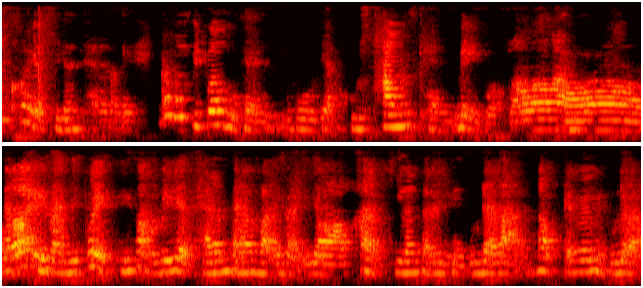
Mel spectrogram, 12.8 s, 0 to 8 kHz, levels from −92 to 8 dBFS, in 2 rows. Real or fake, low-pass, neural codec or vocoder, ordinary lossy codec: fake; 7.2 kHz; codec, 44.1 kHz, 3.4 kbps, Pupu-Codec; none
